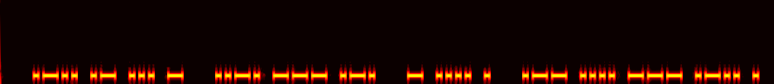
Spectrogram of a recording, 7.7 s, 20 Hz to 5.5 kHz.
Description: Morse code, heard as a keyed tone, about 25 wpm, 600 Hz. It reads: LAST FOR THE WHOLE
